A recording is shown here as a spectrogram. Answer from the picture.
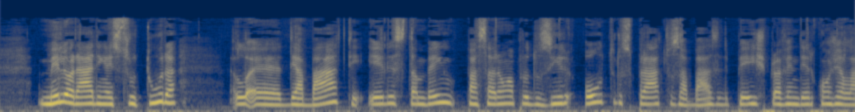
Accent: Santa Catarina, Brazil; porque eu venho do Oeste, então eu tenho a minha história é feita no Oeste.

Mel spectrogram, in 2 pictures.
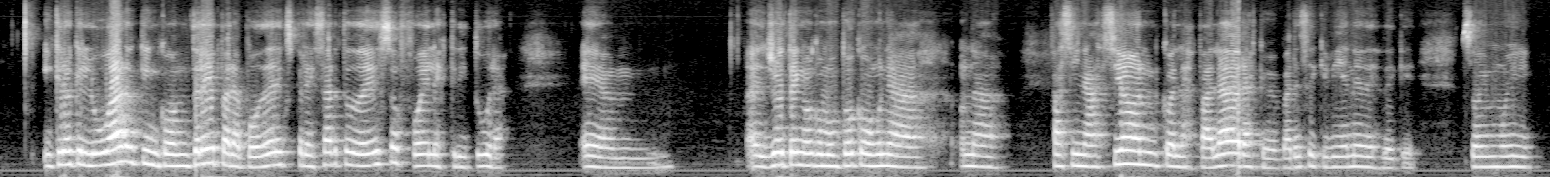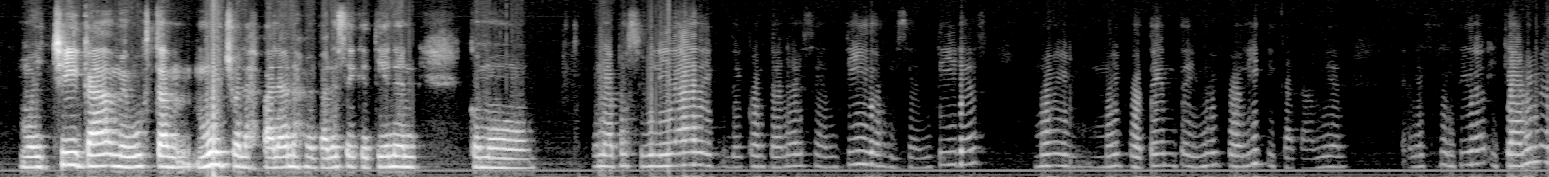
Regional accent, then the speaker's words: Córdoba, Argentina; como decías, soy activista disca, tengo 19 años, soy de Córdoba, estudio en la Universidad Nacional de Córdoba, la licenciatura en Ciencia Política

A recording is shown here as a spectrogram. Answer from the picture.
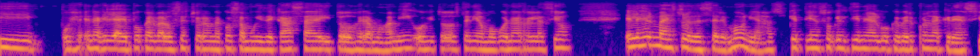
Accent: La Palma, Canary Islands, Spain; Yo soy de La Palma y yo quiero celebrar mis indianos.

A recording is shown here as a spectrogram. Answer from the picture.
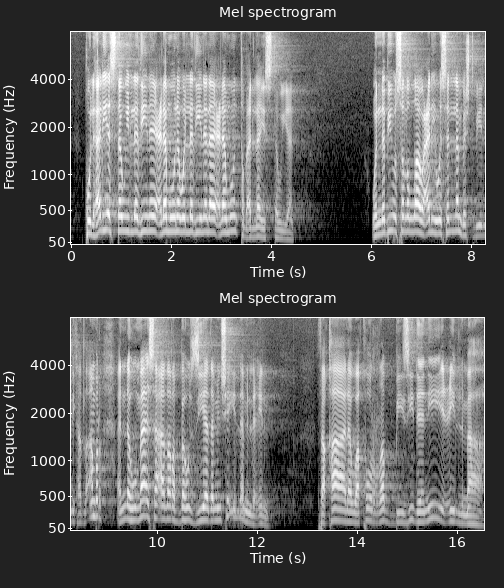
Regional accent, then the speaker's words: Morocco; والعلقة معروفة عندنا احنا المغاربة باش تنقولها

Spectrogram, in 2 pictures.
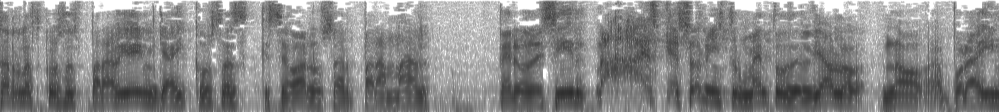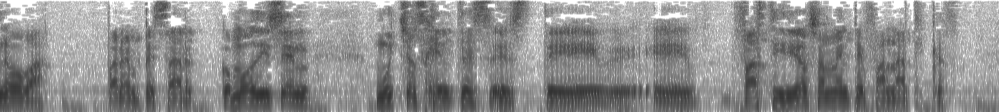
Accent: Mexico; ya llegó la hora de nuestra civilización, ya no como mexicanos, como civilización global

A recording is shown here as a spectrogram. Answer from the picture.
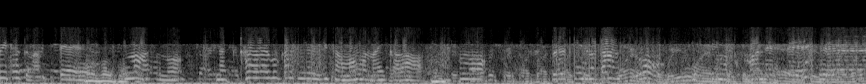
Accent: Osaka, Japan; 大阪、地元大阪なんですけど、はいはい、大阪に帰りたいってめっちゃ思って

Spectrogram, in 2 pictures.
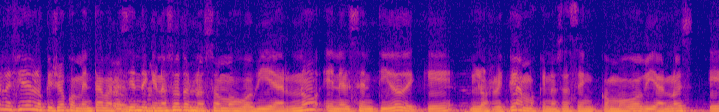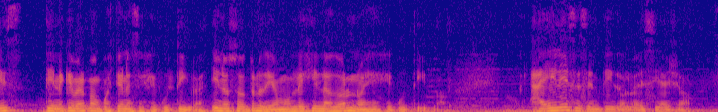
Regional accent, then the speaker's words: Buenos Aires, Argentina; also born or lived in Comodoro Rivadavia; Yo, de acá, de Capital.

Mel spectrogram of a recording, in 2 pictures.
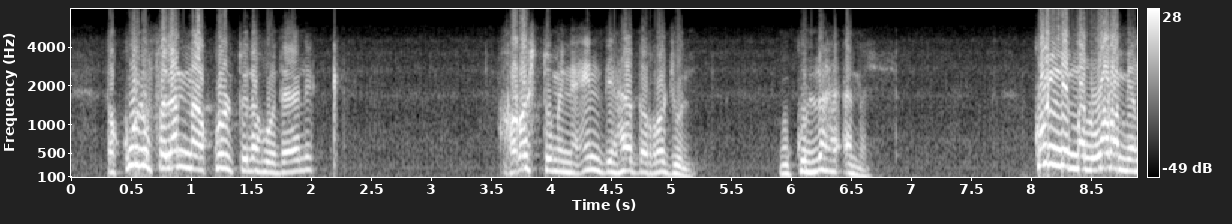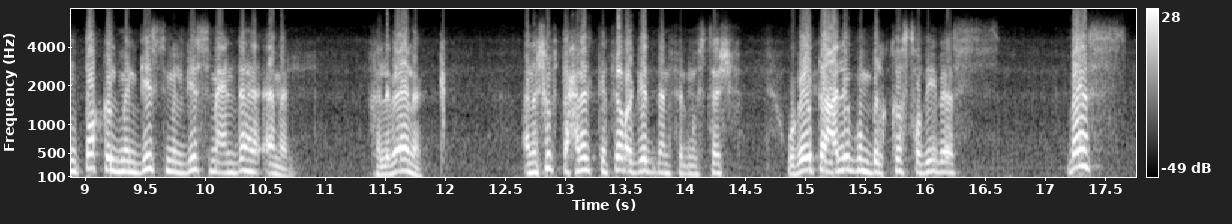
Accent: Egypt; ان شاء الله الاطباء عندنا في مصر هيقدروا يحافظوا على الثدي

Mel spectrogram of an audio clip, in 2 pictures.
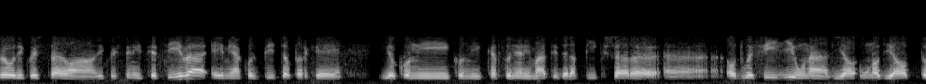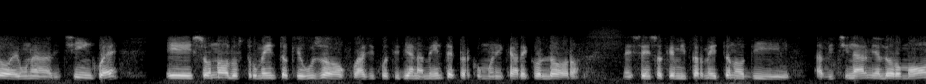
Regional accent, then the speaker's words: Verona, Veneto, Italy; io sono di Verona, quindi posso dare un contributo logistico a metà strada, oppure anche a Milano. Milano la conosco bene.

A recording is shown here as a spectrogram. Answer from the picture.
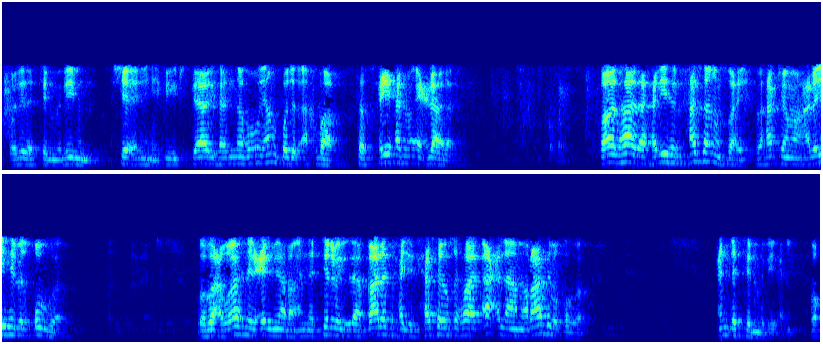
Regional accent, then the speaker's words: Iraq; نحن لسنا، أنا عراقي وأنت شام، نحن لسنا حجازين

